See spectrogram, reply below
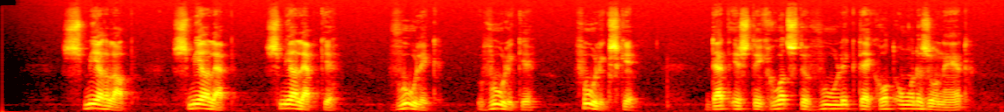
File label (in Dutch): "smeerlap", Limburgs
